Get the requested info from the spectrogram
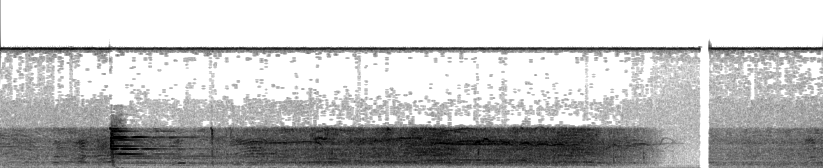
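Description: Boxing ring bell rung about a second in, signalling the end of the round, followed by a swell of arena crowd noise that fades and cuts off near the end.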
